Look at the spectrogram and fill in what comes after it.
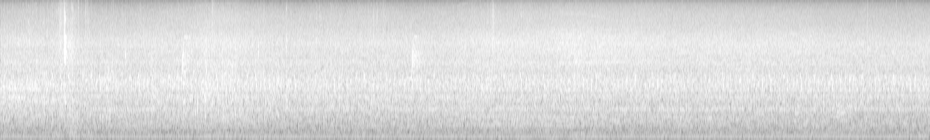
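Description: Four-wheel-drive ute's engine running steadily at low revs as it crawls over a rutted dirt track, with a few brief sharp ticks in the first half.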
